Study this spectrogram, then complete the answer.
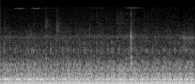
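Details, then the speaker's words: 2018 Camaro 2SS 1LE V8 with NPP exhaust on cold start: deep idle near the tailpipe with a faint metallic jingle over the rumble, the known 6th-gen NPP exhaust rattle. "can you hear that little rattle that little jingle okay now a little bit closer to the tailpipe now and right around now you can hear that little jingle that's the sound that we hear"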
